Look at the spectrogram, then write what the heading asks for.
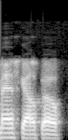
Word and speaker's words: Maniscalco: so but um yeah Sebastian Maniscalco that's how you say it and it is a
